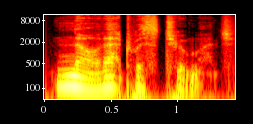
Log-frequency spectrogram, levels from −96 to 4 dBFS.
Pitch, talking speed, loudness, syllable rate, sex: 100 Hz, 210 wpm, -17 LUFS, 3.9 syllables/s, male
